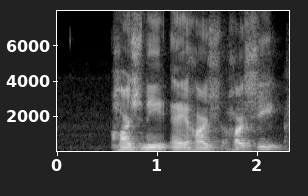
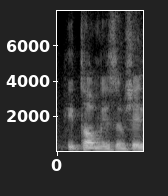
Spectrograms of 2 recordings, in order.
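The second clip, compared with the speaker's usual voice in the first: ordinary delivery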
